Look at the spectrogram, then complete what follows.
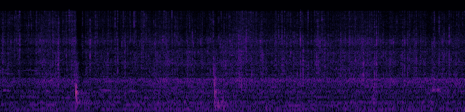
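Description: Penne and minced meat sizzling steadily in a frying pan while a wooden spoon stirs it, with two light knocks of the spoon against the pan about a second and two seconds in.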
